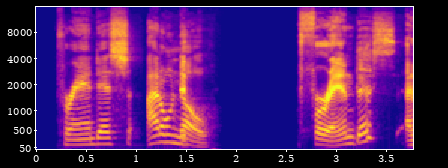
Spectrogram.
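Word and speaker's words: Ferrandis: I say like Dylan Fernandez Fernandez Fernandez I don't know dude Fernandez is crazy there's no n before the a fernandis I don't know fernandis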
